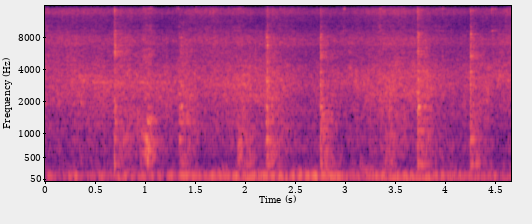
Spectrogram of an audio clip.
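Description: Metal spatula stirring potato and onion pieces in a metal kadhai, knocking and scraping against the pan about twice a second over the low sizzle of the frying masala, with a steady low hum underneath.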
